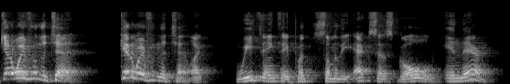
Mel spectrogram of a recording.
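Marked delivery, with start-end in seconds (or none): 0.0-1.9 play-acted very high, shrill, barked yell. Retelling what an FBI agent yelled near the tent: imitating someone yelling. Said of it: "this F B I agent yelled at me".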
